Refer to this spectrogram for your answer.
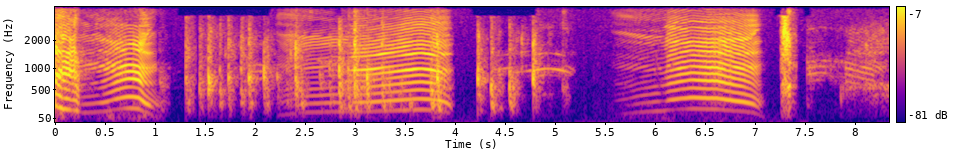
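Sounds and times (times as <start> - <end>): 
cows mooing in a cow stable: 0.0 - 1.1, 2.2 - 4.0, 5.6 - 7.1.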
